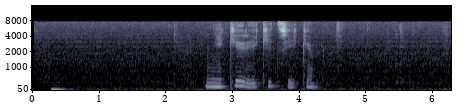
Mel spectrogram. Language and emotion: Russian, neutral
